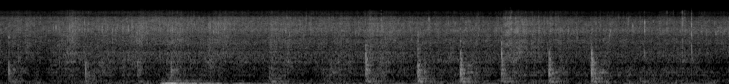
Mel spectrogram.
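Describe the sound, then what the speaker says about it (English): Minced meat for chilli sizzles and fries in a pan, a steady close crackle punctuated by scattered pops and scraping stirs, with no talking. "this is starting to fry now quite nicely"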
